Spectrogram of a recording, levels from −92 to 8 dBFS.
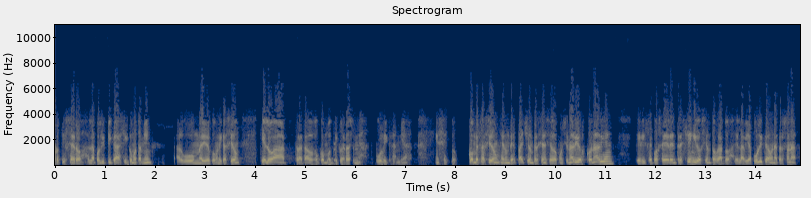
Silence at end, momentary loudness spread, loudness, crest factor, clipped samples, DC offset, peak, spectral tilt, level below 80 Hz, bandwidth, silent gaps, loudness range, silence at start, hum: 0.1 s; 12 LU; -32 LUFS; 12 dB; under 0.1%; under 0.1%; -20 dBFS; -7.5 dB/octave; -68 dBFS; 6.8 kHz; 8.09-8.26 s, 11.53-11.58 s; 5 LU; 0 s; none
